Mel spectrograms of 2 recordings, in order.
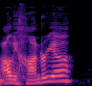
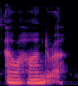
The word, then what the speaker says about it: Alejandra: It's A-L-E-J-A-N-D-R-A. So is it Alejandria? – I think it's Alejandra. – Alejandra. – Because J's are usually pronounced as H's.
